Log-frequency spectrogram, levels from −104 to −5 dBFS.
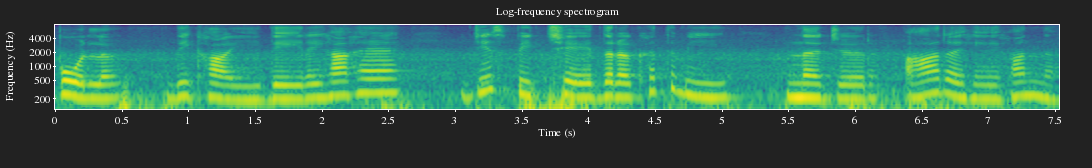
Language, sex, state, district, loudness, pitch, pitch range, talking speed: Punjabi, female, Punjab, Kapurthala, -17 LUFS, 215 Hz, 200-240 Hz, 105 wpm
